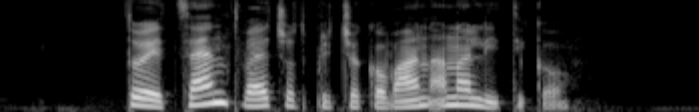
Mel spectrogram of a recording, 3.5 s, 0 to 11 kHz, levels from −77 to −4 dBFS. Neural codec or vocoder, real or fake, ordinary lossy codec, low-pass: none; real; none; none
